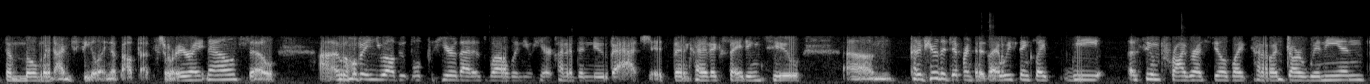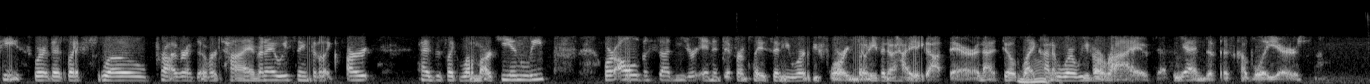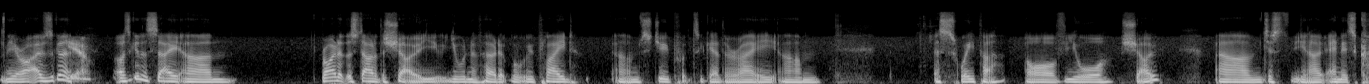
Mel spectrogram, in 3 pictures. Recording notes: LIVE on the line from the States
